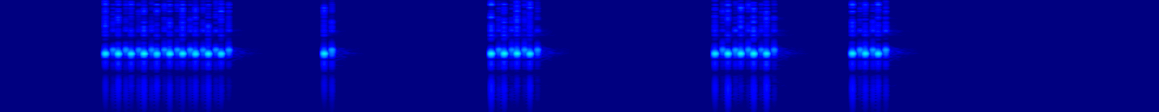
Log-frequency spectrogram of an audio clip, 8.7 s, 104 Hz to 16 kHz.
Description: Pulse dialling, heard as clicks on a phone line, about 10 pulses a second. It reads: 0 1 4 5 3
